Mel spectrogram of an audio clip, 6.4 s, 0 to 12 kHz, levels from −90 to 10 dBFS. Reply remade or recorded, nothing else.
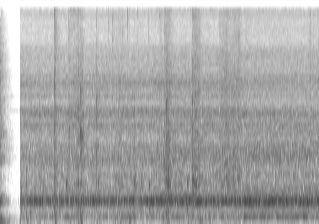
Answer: recorded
